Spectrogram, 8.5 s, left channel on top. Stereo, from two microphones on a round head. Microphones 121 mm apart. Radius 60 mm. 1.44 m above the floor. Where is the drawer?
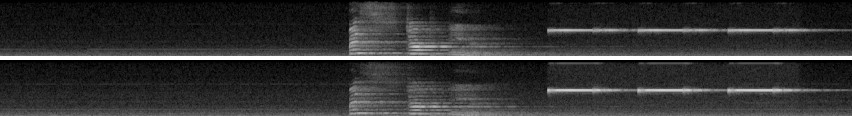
No drawer in this recording.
